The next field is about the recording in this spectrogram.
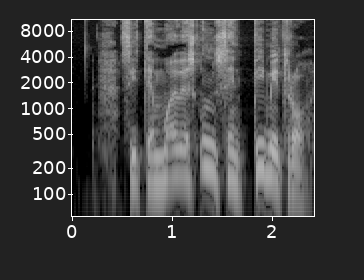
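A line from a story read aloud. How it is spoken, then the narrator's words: Growled. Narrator (Spanish): le gruñó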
